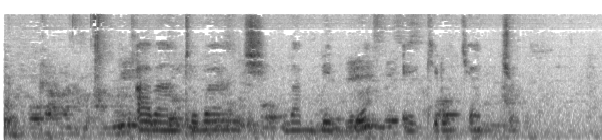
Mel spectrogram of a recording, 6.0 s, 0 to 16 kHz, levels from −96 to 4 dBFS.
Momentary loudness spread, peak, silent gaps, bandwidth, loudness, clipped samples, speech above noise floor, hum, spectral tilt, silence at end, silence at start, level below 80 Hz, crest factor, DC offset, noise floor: 9 LU; -2 dBFS; none; 11.5 kHz; -20 LUFS; under 0.1%; 28 dB; none; -4.5 dB/octave; 0.65 s; 0.05 s; -46 dBFS; 18 dB; under 0.1%; -48 dBFS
